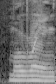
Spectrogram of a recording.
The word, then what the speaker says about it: moringa: So I want to briefly go back to the moringa.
